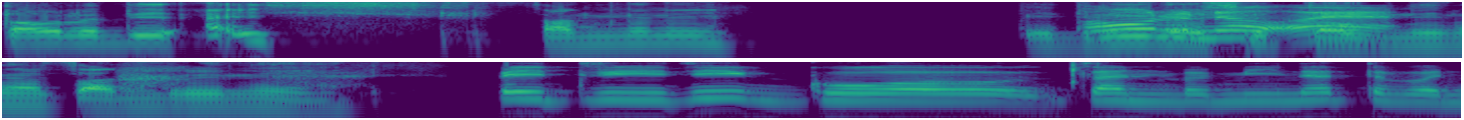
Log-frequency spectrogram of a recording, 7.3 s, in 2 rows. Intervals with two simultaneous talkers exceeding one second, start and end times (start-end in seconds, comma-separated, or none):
none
